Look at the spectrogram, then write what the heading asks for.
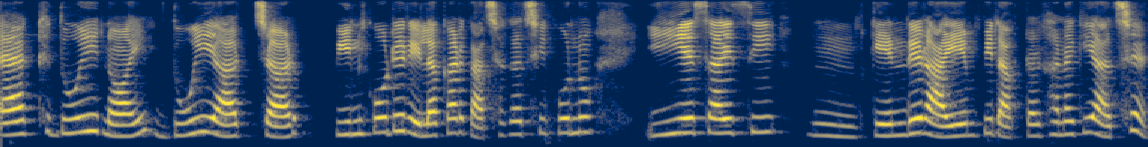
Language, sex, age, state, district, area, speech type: Bengali, female, 18-30, West Bengal, Malda, rural, read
